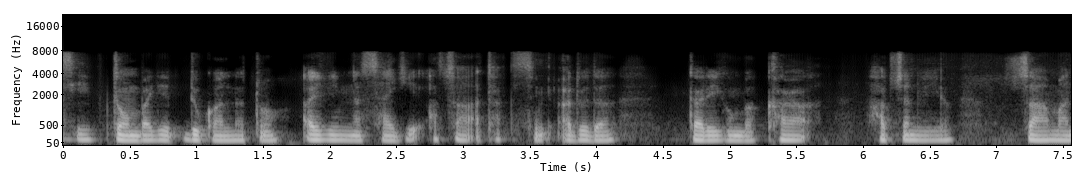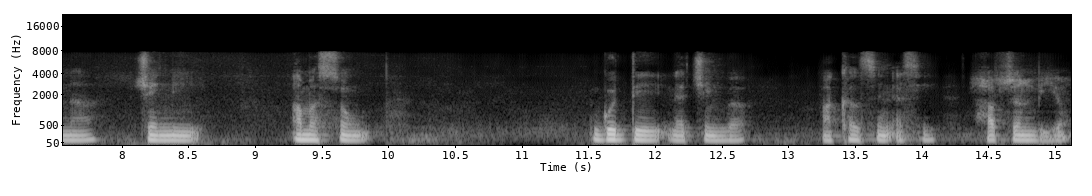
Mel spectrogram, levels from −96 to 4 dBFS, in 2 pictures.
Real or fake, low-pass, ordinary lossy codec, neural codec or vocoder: fake; none; none; codec, 16 kHz, 1 kbps, X-Codec, WavLM features, trained on Multilingual LibriSpeech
